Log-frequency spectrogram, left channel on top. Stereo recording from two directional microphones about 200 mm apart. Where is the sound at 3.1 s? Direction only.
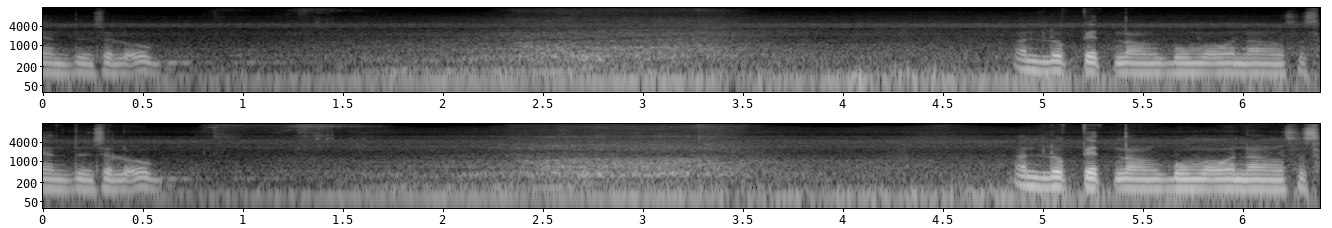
50° right (ahead or behind).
